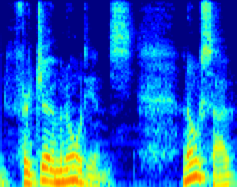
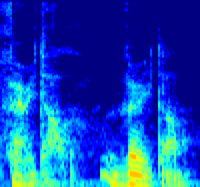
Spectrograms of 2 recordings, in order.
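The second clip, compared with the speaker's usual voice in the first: whispered aside; 7 dB quieter, slower than usual. Real, not acted.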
